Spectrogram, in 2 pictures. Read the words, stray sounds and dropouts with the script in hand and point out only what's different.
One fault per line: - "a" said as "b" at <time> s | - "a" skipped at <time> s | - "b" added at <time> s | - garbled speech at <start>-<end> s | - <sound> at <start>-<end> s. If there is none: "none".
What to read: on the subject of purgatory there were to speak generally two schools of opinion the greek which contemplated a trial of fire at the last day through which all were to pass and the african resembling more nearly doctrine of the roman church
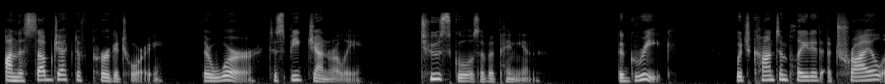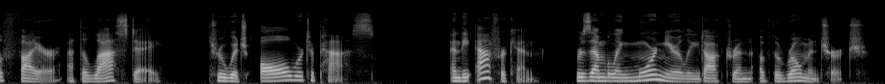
none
